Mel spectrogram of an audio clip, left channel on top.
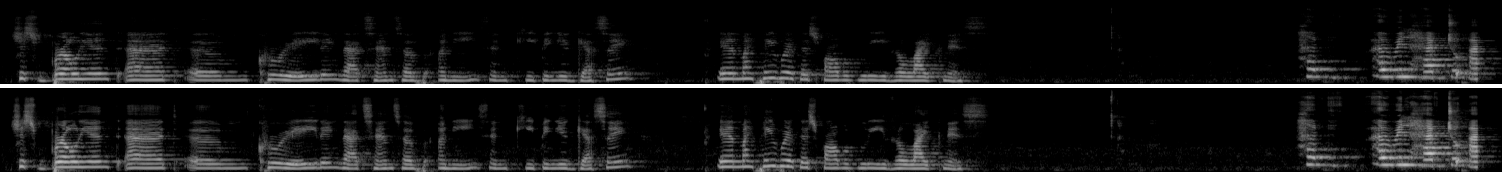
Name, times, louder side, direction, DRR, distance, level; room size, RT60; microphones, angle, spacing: voice 1, 0.1-6.3 7.2-9.9, right 2 dB, 65° right, 1.6 m, -32 dB
voice 2, 13.0-14.8, right 6 dB, 40° right, 0.9 m, -27 dB
28.0 x 12.5 x 9.6 m
head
